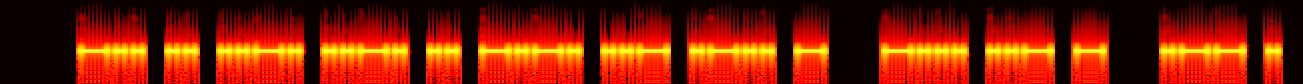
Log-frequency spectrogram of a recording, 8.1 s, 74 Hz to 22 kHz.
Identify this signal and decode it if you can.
Morse code, heard as a keyed tone, about 22 wpm, 700 Hz. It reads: DIFFICULT BUT WE
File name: practice / 22wpm / Sentences with 2-Word Phrases - 22wpm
